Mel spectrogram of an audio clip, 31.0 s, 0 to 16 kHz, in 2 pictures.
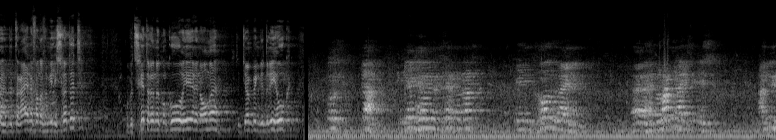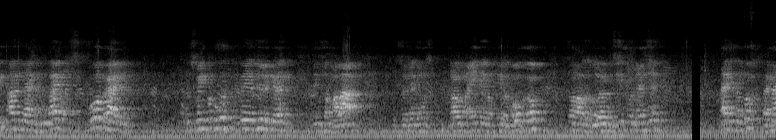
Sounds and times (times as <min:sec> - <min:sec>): Speech: 0:00.0 - 0:05.9, 0:06.5 - 0:11.8, 0:12.6 - 0:28.9, 0:29.9 - 0:31.0.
